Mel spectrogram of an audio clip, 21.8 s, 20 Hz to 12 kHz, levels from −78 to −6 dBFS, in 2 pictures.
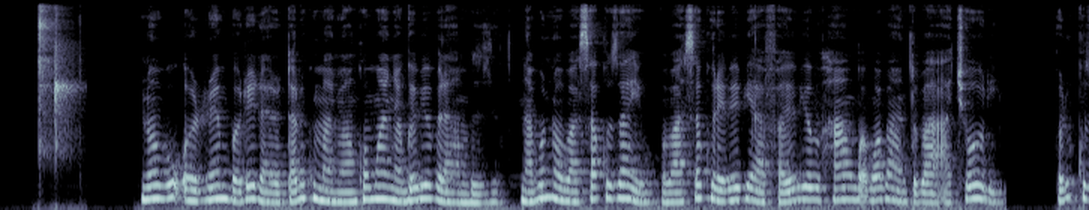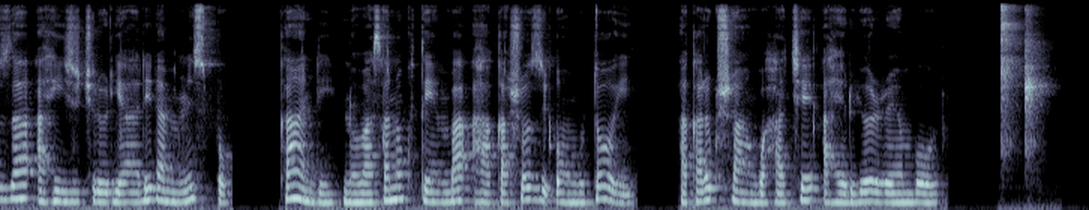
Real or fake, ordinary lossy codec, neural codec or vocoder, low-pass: real; none; none; 10.8 kHz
